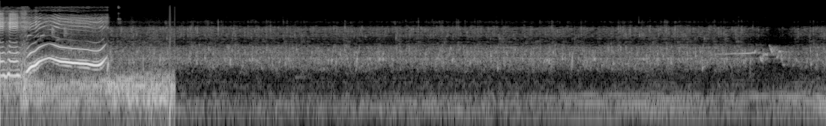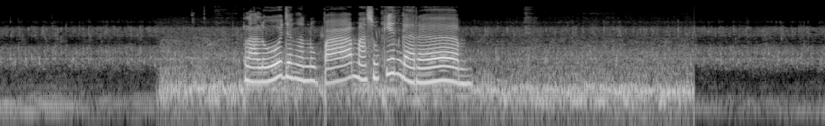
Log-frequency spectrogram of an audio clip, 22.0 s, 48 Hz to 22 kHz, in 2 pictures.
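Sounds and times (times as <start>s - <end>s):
water simmering in a wok: 2.3s - 14.3s, 17.2s - 22.0s
low sound: 13.2s - 20.3s.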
